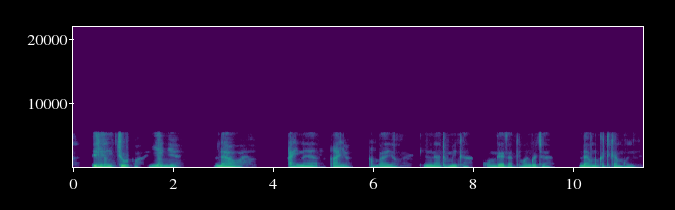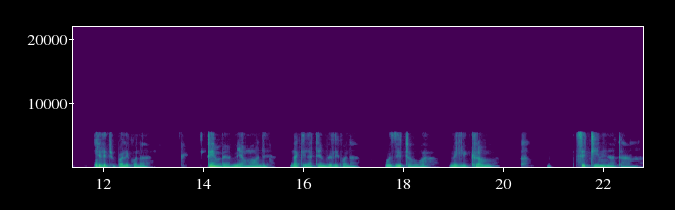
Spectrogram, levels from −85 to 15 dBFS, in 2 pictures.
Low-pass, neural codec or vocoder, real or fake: 5.4 kHz; codec, 16 kHz, 0.8 kbps, ZipCodec; fake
